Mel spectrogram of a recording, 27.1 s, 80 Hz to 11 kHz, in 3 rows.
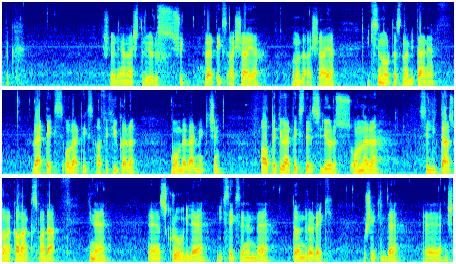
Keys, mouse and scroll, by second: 2.2 g, 3.4-5.2 drag, 4.0-5.2 right drag, 5.4 click, 6.0 click, 8.0 click, 8.8 w, 10.4-11.8 drag, 11.0 right click, 12.4-13.6 drag, 14.1 a, 15.4 b, 17.0 x, 18.2 Tab, 22.5-26.1 drag, 26.1 Tab.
